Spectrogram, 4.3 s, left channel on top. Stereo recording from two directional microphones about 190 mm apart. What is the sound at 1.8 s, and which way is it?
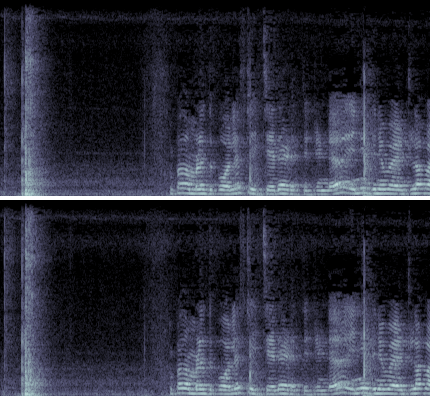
Speech, 40° right (ahead or behind).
